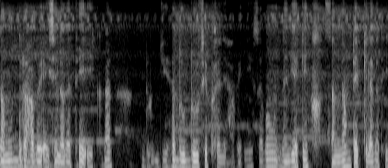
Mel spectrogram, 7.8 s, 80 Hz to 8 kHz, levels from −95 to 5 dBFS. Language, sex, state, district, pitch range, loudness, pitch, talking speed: Chhattisgarhi, male, Chhattisgarh, Rajnandgaon, 105-120 Hz, -27 LUFS, 110 Hz, 170 wpm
